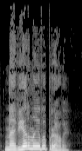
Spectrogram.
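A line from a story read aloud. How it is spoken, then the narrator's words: Sigh. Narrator (Russian): вздохнула Лиза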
